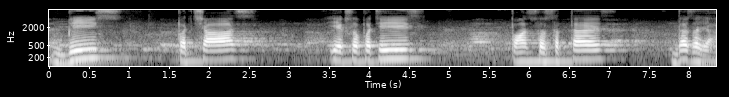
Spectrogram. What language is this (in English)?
Maithili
